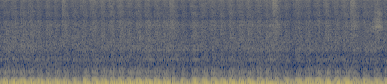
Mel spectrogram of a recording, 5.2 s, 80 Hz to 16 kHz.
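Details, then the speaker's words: 2003 Subaru WRX rally build at first start after timing work, in neutral: low lumpy idle with uneven stumbling beats, misfiring and running rough before dying; owner suspects compression issue, not confirmed. "It ain't happy. It's misfiring. And it died."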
